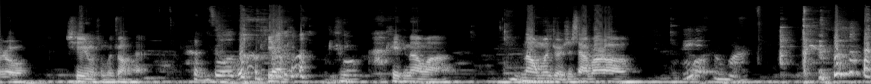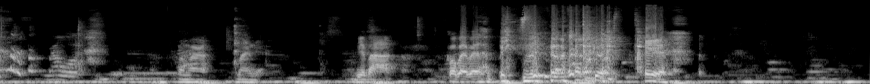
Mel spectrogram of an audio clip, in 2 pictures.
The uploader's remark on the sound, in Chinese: 由于我们是在外面边吃饭边录制，爆音有点严重。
